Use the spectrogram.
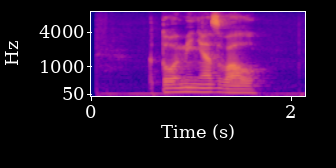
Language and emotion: Russian, neutral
